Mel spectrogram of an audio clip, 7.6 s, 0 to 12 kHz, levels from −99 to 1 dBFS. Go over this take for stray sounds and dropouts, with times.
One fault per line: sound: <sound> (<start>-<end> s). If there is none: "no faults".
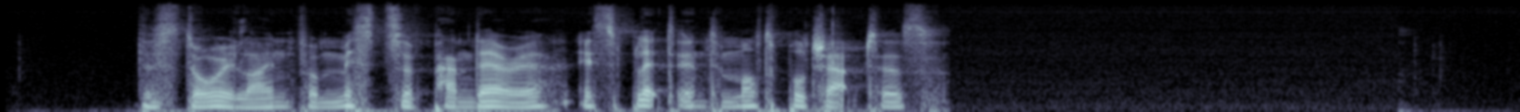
no faults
